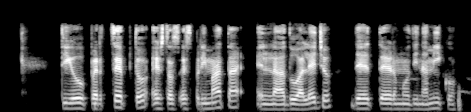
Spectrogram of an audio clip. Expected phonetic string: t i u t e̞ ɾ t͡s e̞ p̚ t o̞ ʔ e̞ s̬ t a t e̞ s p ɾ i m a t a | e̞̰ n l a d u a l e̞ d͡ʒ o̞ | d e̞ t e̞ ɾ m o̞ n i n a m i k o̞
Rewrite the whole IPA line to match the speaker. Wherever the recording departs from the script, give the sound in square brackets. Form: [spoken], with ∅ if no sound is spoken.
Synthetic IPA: t i u [p] e̞ ɾ t͡s e̞ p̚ t o̞ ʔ e̞ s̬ t a [s] e̞ s p ɾ i m a t a | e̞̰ n l a d u a l e̞ d͡ʒ o̞ | d e̞ t e̞ ɾ m o̞ [d] i n a m i k o̞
